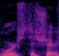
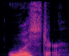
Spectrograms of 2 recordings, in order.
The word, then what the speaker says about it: Worcestershire: in my brain is worse to share sauce correct did you know we're all pronouncing Worcestershire sauce incorrectly it's Worcester sauce Worcester yes Worcester yes I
